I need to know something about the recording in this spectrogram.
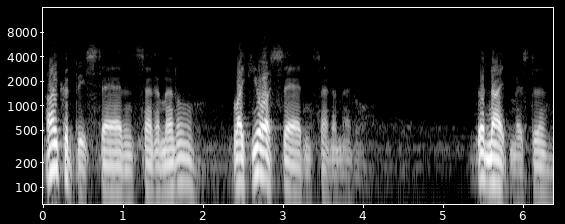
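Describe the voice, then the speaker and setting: An actor playing a tough, unflappable American private investigator with a terse, hard-boiled manner in a 1950s radio drama, on a muffled, noisy old recording. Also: male voice, sits low, lively intonation, a little slow. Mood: wry. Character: tough, unflappable male private investigator narrating his case.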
